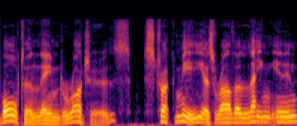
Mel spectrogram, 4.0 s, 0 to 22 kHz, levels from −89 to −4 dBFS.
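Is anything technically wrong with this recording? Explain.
Yes. The speech has two short glitches caused by damaged data in a compressed stream. They occur at about 0.42 s and 3.39 s. Each lasts under 20 ms. At those points some bytes of the encoded stream are corrupt. The decoder misreads or rejects the affected frames, loses sync, and hunts for the next valid frame header. Each event is heard as a sharp blip or chirp that cuts briefly into the speech.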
